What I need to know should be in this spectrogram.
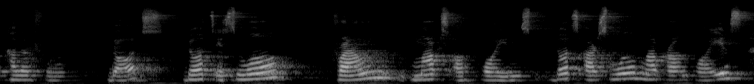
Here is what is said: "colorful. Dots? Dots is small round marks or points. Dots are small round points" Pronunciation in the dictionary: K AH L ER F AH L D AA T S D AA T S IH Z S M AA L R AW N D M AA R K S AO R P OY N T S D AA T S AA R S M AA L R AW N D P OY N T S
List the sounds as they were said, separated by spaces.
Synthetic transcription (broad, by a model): K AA L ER F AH L D AA T S D AA T S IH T S M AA L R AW N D M AA R K S AO R P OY N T S D AA T S AA R S M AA L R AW N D P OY N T S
